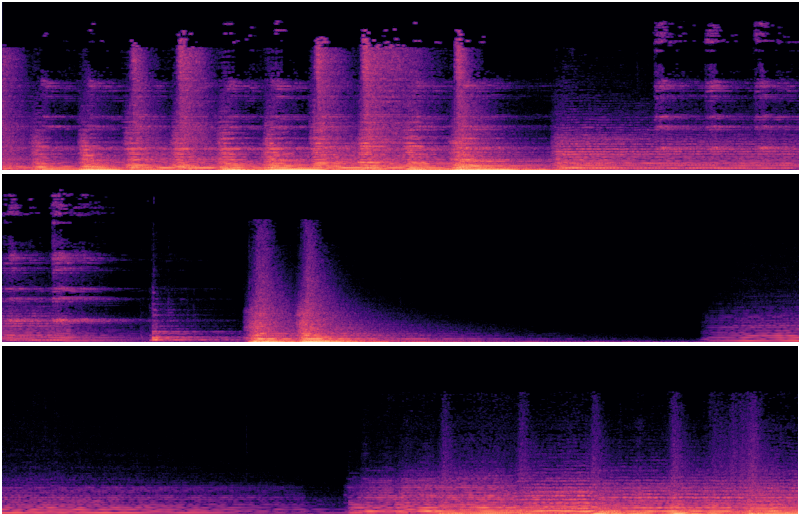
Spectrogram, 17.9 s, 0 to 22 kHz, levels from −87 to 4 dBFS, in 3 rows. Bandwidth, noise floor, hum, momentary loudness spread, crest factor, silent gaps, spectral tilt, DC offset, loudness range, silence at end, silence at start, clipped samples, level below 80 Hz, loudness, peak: 18.5 kHz; -56 dBFS; none; 21 LU; 20 dB; none; -6.5 dB/octave; under 0.1%; 19 LU; 0 s; 0 s; under 0.1%; -34 dBFS; -19 LUFS; -2 dBFS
